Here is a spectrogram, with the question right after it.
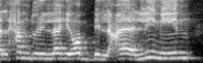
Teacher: إذا قلنا الحمد لله رب العالمين بدل العالمين فهذا لحن جلي، غيرنا حركة اللام فجعلناها كسرة بدل فتحة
